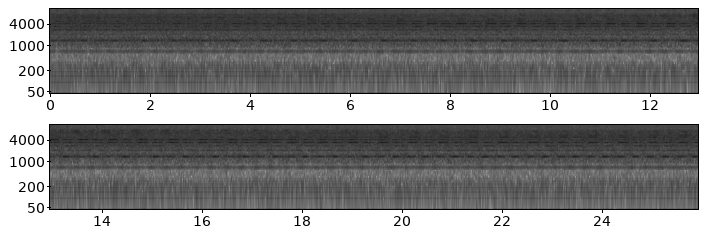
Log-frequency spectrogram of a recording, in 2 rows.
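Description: Bacci T4MO CNC wood-machining centre running steadily inside its enclosure: a constant high whine over a steady low rumble, with no change in pitch or level.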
